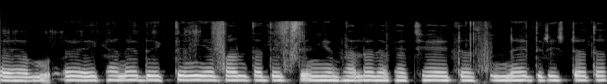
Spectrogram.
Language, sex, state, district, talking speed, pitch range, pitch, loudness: Bengali, female, West Bengal, Jalpaiguri, 130 wpm, 185-195 Hz, 190 Hz, -12 LUFS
